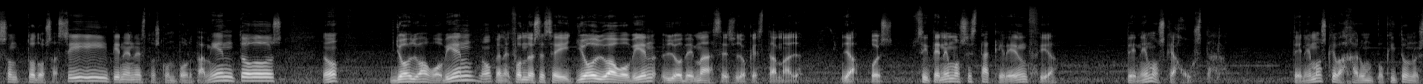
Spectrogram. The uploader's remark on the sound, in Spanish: grabado frente al Coliseo, en pleno centro de Roma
